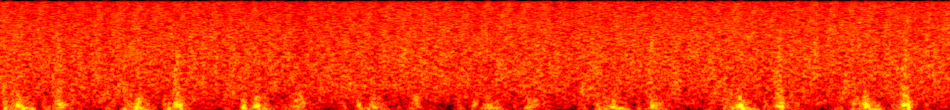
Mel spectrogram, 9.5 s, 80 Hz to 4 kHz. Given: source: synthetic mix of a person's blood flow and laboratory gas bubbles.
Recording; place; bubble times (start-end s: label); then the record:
Doppler ultrasound of blood flow; precordium
no bubbles
From the record:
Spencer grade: 0 (complete lack of bubble signals)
